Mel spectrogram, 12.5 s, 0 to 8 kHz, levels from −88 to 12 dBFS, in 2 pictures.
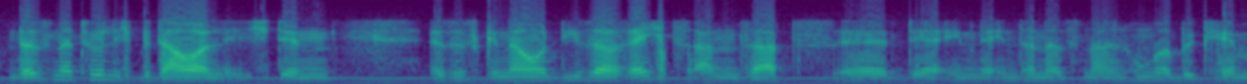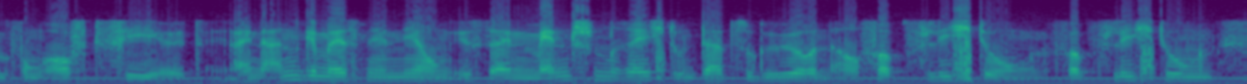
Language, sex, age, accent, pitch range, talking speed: German, male, 40-59, German, 110-125 Hz, 140 wpm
